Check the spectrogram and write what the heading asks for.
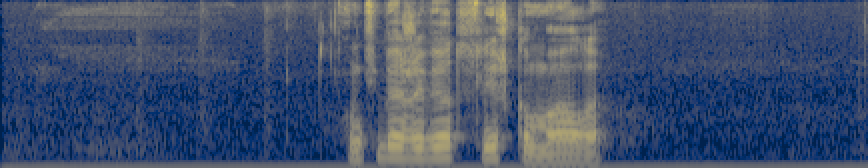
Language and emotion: Russian, sad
